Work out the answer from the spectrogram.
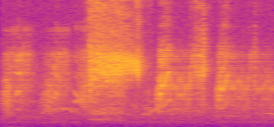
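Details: Satin bowerbird male displaying to a female in a mating ritual; one loud, harsh, buzzing rasp lasting half a second, followed by softer scratchy churring notes.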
